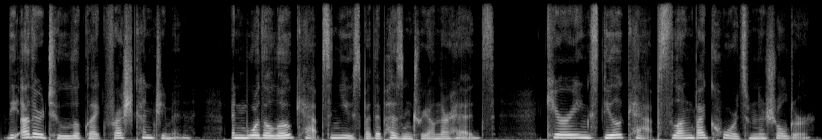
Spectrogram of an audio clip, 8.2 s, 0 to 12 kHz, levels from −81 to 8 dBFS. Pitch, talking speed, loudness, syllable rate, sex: 205 Hz, 210 wpm, -17 LUFS, 5.2 syllables/s, female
